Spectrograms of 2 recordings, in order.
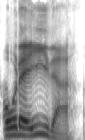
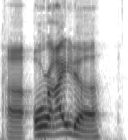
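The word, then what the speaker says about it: Ore-Ida: Because yeah, it's not Oreida. I know that. Orida, whatever, the French fry brand.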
